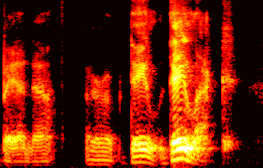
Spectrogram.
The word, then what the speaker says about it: Dalek: Delech. Uh, I guess is how you pronounce like the like the Doctor Who thing. Oh, yeah. Daleks. Y Dalek. That's how you pronounce it.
